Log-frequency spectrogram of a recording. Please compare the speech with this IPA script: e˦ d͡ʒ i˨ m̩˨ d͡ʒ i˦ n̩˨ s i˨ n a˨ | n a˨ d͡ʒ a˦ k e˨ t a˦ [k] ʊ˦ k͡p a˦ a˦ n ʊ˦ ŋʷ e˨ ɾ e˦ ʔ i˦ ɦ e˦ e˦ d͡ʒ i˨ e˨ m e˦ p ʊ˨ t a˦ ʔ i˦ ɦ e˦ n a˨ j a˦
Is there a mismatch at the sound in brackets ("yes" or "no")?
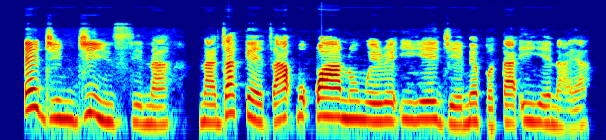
yes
